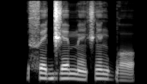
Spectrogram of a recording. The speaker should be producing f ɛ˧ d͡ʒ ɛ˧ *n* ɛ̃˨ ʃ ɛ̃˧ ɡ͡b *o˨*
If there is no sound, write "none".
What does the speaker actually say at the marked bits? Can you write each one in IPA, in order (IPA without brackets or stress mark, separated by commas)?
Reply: m, ɔ˨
